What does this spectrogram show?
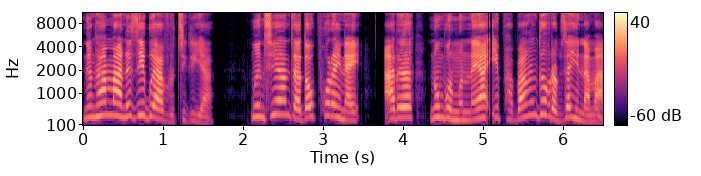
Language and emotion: Bodo, angry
